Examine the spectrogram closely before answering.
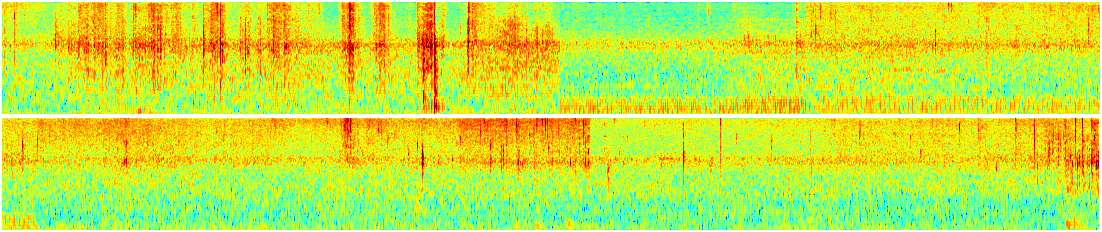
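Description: Deep-frying oil sizzling at a street-food stall, with a sharp metal knock about four seconds in. A steady droning hum comes in at about six seconds and stops at about eleven, after which the sizzle and street noise go on more quietly.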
